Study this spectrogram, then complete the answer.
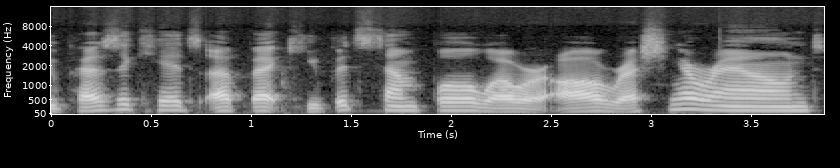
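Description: A man speaks at a moderate pace with a fairly high pitch and an unremarkable speaking voice, recorded dry and close with no echo against a quiet background. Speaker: podcast co-host. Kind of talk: casual chat.

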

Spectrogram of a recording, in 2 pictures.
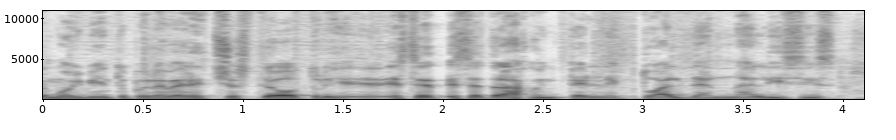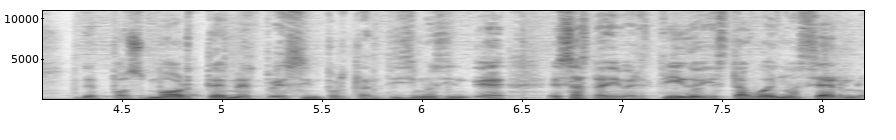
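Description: A man speaks at a fairly quick pace with vocal fry, a medium pitch, ordinary pitch variation and a dark, mellow tone. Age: 50s. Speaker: business consultant and mentor. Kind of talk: casual interview. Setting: restaurant bar. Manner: halting, many fillers.

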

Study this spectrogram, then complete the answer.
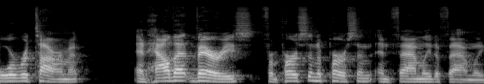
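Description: Over a very clean recording with a silent background, a man with an American accent talks at a moderate pace. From Baltimore, Maryland, US. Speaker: financial planner and podcast host. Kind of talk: podcast intro monologue.

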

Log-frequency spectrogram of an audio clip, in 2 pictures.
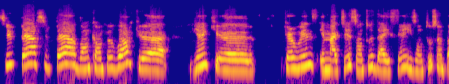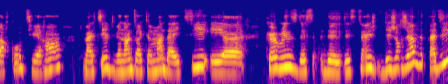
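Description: At a very slow pace, a woman with a high pitch speaks with lively intonation. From Quebec (Sherbrooke), raised from age 8; born Congo. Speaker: youth podcast host. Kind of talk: casual panel discussion; scripted outro.

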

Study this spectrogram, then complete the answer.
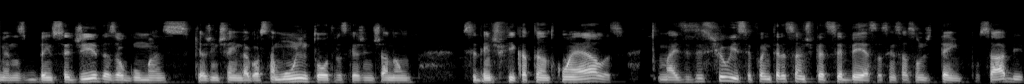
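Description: Using fairly even intonation, a man talks at a fairly quick pace. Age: 40s. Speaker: filmmaker. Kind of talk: interview. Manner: halting.

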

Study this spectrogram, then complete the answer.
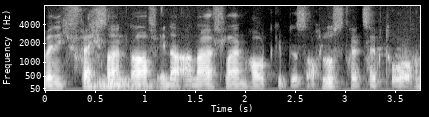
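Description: A man's ordinary speaking voice at a moderate pace, with a dry, close sound and no echo. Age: 50s. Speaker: pathologist and parent advocate. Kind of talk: interview.

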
